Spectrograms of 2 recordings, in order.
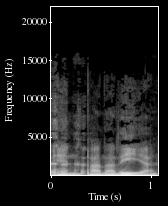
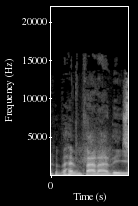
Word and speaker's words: Empanadilla: Empanadilla. – Empanadilla.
